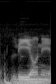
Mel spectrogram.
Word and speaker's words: Leoni: If they want to follow your Leoni FC profile, what platforms can they follow you at? – They can follow us on Facebook and Instagram, and it's Leoni FC. – And how do you spell Leoni? – L-E-O-N-I-F-C.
